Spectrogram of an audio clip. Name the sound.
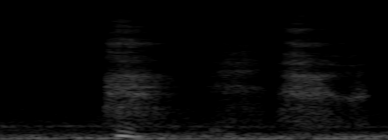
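imitated heavy breathing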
